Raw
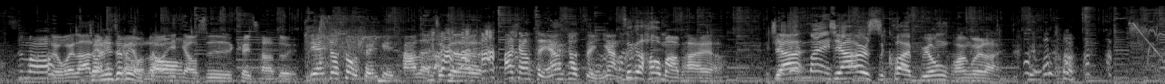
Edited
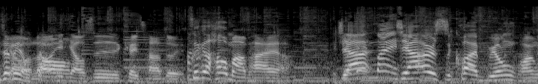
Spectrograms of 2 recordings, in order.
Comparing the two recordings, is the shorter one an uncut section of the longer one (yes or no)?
no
